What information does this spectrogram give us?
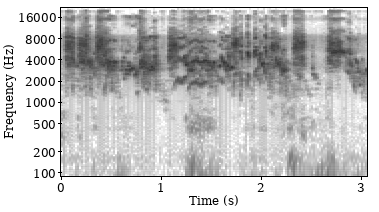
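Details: Short burst of budgerigar chatter from a breeding pair: bright, buzzy chirps and thin whistles in three quick phrases separated by tiny pauses, with soft low bumps underneath.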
